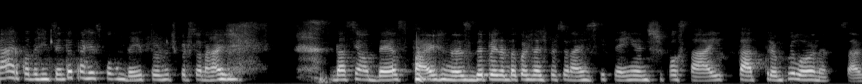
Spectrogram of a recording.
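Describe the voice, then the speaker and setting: It's a plain, everyday voice at a fairly quick pace. Its loudness swings widely. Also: woman, fairly high pitch for a woman, fairly even intonation. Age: 20s. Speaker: journalism student. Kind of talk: casual chat.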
